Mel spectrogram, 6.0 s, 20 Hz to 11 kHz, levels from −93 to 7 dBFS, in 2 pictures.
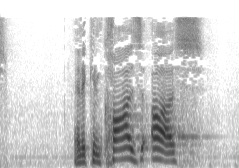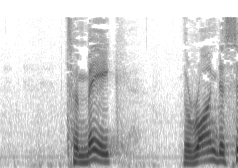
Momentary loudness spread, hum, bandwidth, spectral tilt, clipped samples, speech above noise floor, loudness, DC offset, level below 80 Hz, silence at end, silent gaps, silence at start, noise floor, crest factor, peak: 13 LU; none; 8 kHz; -6 dB/octave; under 0.1%; 41 dB; -21 LUFS; under 0.1%; -60 dBFS; 0 s; none; 0 s; -61 dBFS; 18 dB; -4 dBFS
